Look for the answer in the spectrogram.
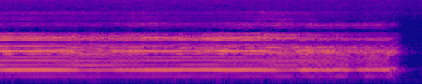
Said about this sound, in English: Thank you for that air horn sound effect. I think I have, Maybe I don't have the air horn here. That's on my turntable.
